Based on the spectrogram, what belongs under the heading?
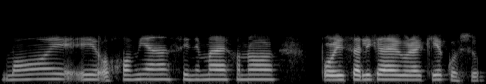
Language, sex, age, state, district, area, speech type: Assamese, female, 45-60, Assam, Dibrugarh, rural, conversation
